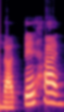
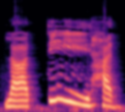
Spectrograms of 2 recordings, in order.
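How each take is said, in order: First: The second syllable has an 'a' vowel. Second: The second syllable has an 'i' vowel. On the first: The speaker calls it wrong. "dengar pun dah pelik dah di sini" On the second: The speaker calls it right. "Latihan bukan A, I"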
